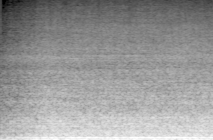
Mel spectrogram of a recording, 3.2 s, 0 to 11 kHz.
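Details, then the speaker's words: Douglas DC-6B radial engine just after start, cold day, annual-inspection ground run: primer released and mixture brought in after checking oil pressure, now running on the carburettor. Deep, steady low rumble with no misses; normal idle. "We check first the oil pressure, all parameters, and then we bring the mixture in, and then we let the primer go. Now the engine is running on the carb."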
